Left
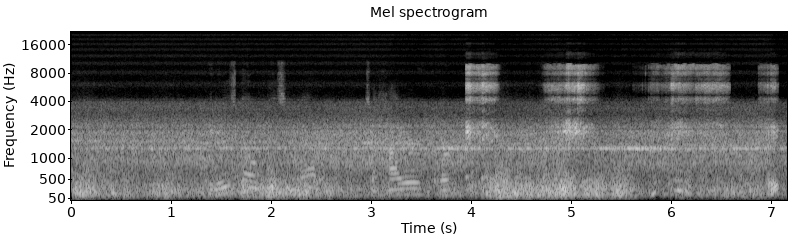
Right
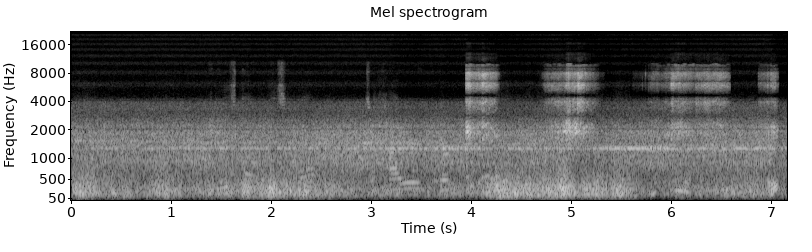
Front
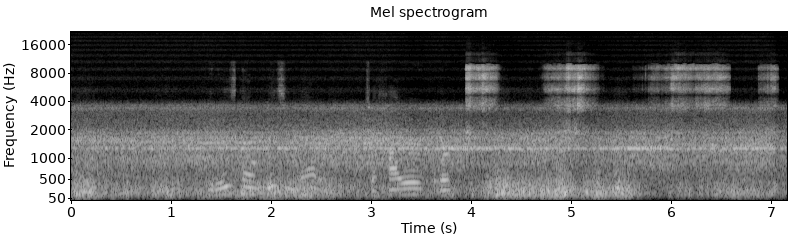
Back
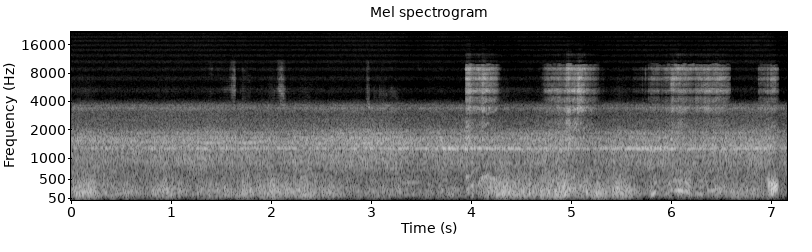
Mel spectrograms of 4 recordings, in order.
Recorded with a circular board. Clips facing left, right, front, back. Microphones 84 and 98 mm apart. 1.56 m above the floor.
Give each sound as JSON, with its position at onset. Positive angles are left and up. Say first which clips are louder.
{"t": 1.4, "sound": "a man speaking", "louder": "left 4 dB, front 3 dB", "azimuth_deg": 25}
{"t": 3.9, "sound": "a zipper", "louder": "even, back 1 dB", "azimuth_deg": 170}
